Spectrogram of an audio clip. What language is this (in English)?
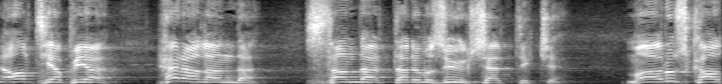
Turkish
